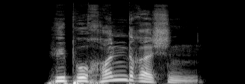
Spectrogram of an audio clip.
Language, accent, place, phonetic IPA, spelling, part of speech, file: German, Germany, Berlin, [hypoˈxɔndʁɪʃn̩], hypochondrischen, adjective, De-hypochondrischen.ogg
- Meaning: inflection of hypochondrisch: 1. strong genitive masculine/neuter singular 2. weak/mixed genitive/dative all-gender singular 3. strong/weak/mixed accusative masculine singular 4. strong dative plural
